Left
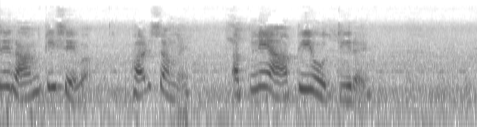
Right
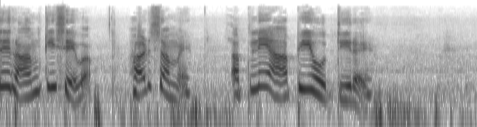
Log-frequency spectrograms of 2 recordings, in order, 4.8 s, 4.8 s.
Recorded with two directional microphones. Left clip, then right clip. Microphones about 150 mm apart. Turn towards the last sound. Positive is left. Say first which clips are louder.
# right 13 dB
turn(degrees=-75)  # may be behind; listen again after turning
